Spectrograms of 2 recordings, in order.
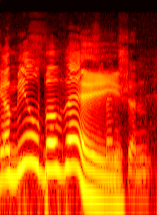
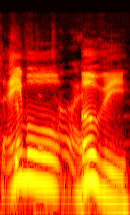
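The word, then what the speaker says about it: Emil Bove: I was like Emil Boion, but no, apparently that's not how it's said. It is pronounced amali for this committee to ram through this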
